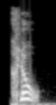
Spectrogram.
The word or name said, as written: klos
